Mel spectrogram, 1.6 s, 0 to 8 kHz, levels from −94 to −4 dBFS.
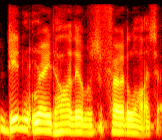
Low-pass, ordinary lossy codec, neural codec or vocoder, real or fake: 7.2 kHz; MP3, 64 kbps; codec, 16 kHz, 2 kbps, FreqCodec, larger model; fake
